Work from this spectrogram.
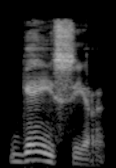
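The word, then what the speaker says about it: Geyser: high above the waters the gazer of a word the icelanders pronounced gayer and which signifies Fury Rose majestically from its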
